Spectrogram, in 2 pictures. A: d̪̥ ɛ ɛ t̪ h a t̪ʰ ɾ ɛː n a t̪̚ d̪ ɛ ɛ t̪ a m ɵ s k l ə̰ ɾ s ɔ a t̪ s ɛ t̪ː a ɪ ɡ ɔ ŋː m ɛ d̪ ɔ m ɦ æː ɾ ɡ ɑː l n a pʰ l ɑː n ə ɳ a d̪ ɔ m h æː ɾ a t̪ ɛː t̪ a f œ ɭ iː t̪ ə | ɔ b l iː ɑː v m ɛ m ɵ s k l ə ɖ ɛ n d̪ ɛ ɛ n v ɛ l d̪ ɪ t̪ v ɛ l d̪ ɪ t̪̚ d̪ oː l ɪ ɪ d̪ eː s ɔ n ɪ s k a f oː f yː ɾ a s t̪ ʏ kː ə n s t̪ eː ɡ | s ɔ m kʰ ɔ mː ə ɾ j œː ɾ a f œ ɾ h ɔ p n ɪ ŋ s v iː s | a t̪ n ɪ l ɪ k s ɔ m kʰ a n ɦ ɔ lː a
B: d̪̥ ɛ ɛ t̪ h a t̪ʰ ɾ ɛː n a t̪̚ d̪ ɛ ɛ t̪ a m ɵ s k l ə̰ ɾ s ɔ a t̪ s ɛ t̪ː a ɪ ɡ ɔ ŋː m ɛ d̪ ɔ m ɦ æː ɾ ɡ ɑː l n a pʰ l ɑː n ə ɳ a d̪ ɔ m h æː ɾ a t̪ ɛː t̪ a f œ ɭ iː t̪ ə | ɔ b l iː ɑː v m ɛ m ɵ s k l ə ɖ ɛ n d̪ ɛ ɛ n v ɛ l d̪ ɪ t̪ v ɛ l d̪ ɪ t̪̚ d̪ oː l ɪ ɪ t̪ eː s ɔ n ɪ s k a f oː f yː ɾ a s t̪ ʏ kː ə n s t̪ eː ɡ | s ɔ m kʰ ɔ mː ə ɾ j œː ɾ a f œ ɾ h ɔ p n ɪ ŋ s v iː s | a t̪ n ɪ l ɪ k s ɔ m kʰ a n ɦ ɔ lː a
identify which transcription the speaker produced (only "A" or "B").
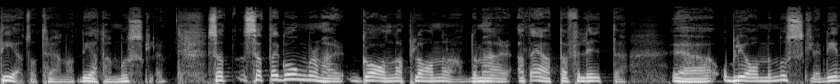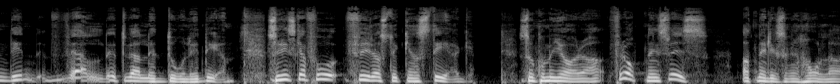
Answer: A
